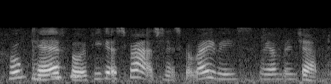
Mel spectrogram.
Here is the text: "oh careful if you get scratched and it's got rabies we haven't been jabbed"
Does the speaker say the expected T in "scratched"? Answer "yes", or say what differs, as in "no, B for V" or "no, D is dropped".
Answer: no, T is dropped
